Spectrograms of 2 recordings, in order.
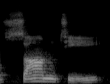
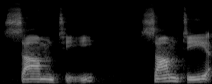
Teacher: again with the A-class vowel, samti, and the accent on the first syllable, because it's really the second to last syllable.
